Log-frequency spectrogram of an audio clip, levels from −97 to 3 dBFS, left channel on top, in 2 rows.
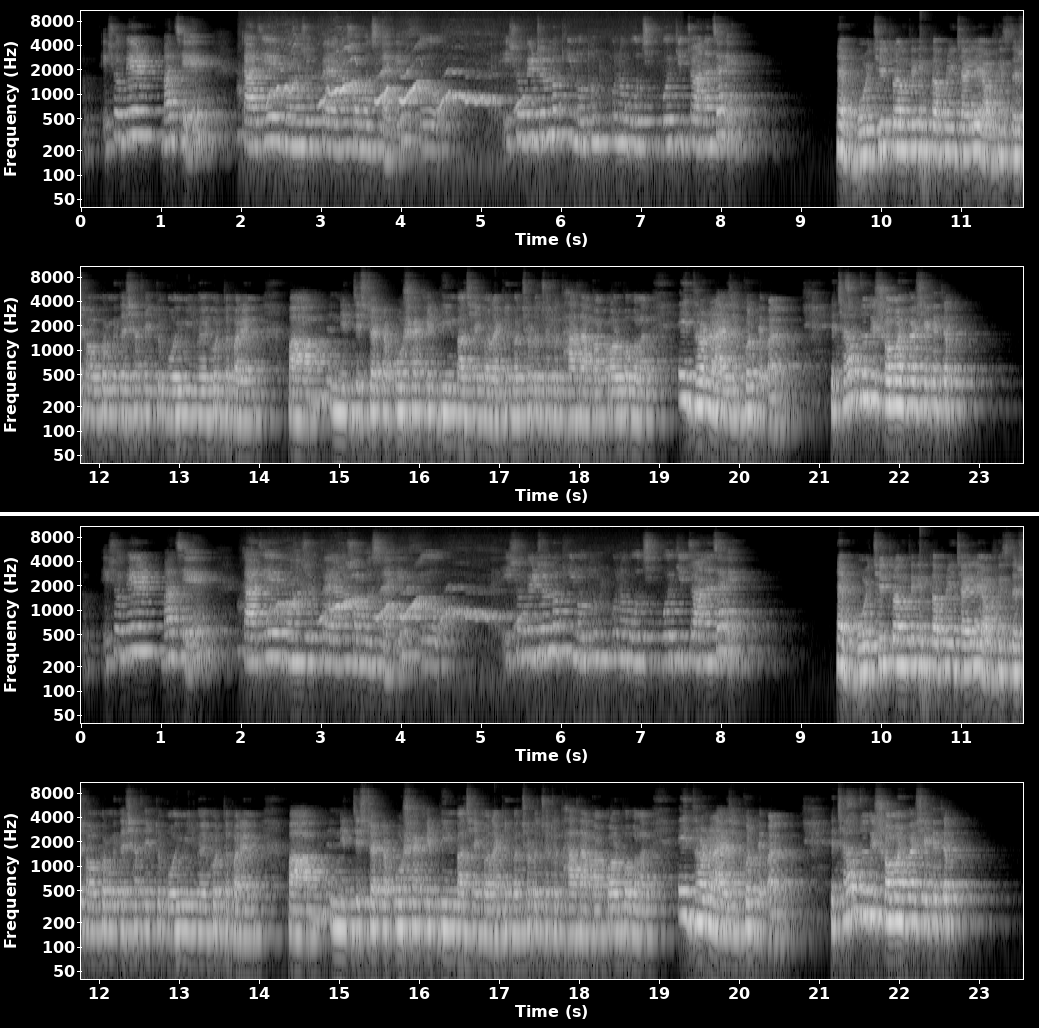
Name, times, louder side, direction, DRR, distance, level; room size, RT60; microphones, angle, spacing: voice 1, 0.3-1.5 2.0-4.5 5.3-8.2 14.6-14.8 19.7-19.9, left 1 dB, 55° left, -5 dB, 1.2 m, -33 dB
sound 1, 2.0-2.1 2.3-5.6 5.9-6.0 6.8-6.9, left 5 dB, 85° left, 0.4 m, -32 dB
voice 2, 9.4-20.5 20.8-22.6, equal, 15° right, -3 dB, 0.6 m, -27 dB
4.4 x 3.5 x 2.5 m, 0.98 s
head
